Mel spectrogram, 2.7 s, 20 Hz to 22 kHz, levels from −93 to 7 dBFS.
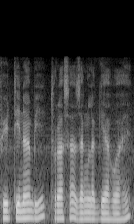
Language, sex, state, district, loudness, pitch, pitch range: Hindi, male, Arunachal Pradesh, Lower Dibang Valley, -16 LUFS, 125 Hz, 115-135 Hz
